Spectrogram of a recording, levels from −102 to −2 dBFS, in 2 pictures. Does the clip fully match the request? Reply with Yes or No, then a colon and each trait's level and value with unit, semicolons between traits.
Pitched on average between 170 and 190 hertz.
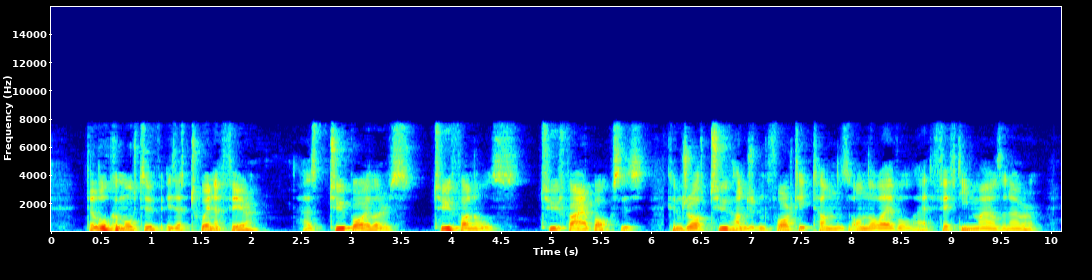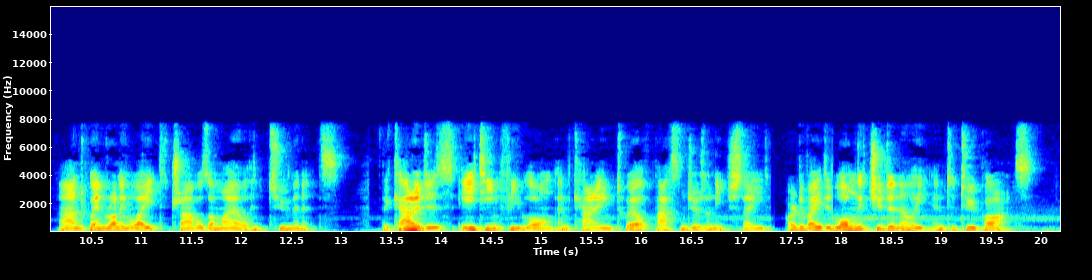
No: low, 105 Hz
